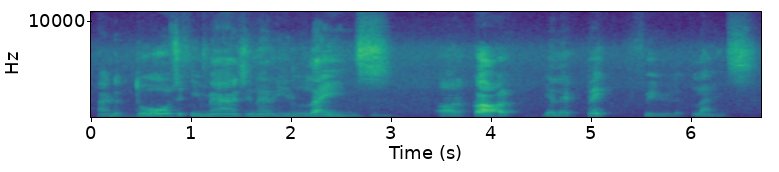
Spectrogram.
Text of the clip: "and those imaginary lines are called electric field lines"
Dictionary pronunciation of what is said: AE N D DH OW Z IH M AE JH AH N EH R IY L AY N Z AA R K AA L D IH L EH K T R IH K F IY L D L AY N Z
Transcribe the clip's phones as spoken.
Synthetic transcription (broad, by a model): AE N D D OW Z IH M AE JH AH N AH R IY L AY N S AA R K AA L D IH L EH K T R IH K F IY L D L AY N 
